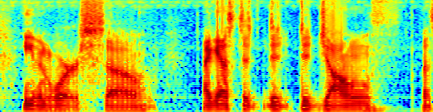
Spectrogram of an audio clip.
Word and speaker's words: DeJong: So I guess DeJong, that's how you say his name, that would be okay, but even their odds are kind of baity.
